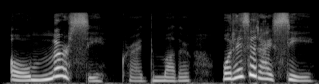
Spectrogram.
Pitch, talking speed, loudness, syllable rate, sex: 220 Hz, 190 wpm, -17 LUFS, 4.6 syllables/s, female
